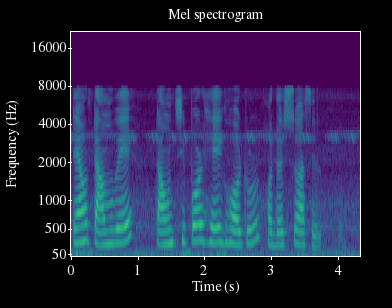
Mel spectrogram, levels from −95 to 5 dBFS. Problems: none marked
